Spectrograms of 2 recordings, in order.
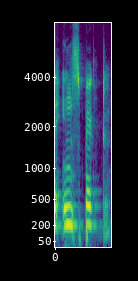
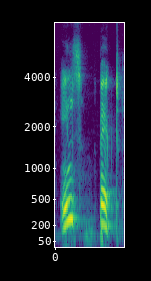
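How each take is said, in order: First: Said in the usual way. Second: "inspect" broken as इंस, pause, पेक्ट; split into syllables. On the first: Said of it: "दो बार में ही रुकावट". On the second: Shown as a demonstration. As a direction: stop briefly midway through "inspect". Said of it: "दो बार में ही रुकावट जो हुई". ("Inspect" को दो हिस्सों में रुककर)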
